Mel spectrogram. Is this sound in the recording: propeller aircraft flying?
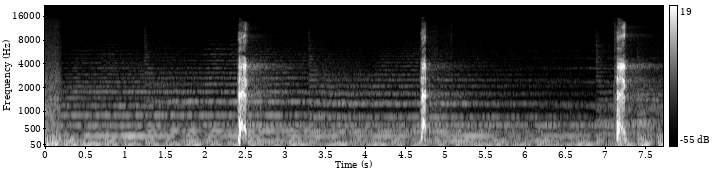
no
